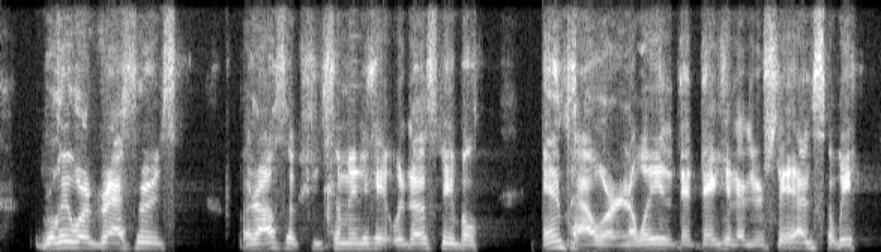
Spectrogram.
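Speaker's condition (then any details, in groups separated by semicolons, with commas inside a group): Cerebral palsy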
